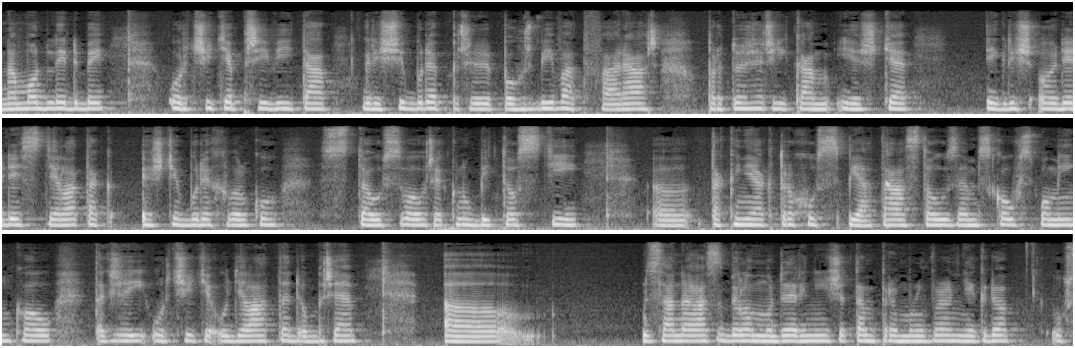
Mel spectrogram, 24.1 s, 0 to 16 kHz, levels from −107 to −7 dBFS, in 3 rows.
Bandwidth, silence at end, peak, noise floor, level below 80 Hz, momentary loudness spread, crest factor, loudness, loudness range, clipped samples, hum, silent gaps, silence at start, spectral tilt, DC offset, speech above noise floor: 12 kHz; 0 s; -6 dBFS; -51 dBFS; -50 dBFS; 8 LU; 20 dB; -25 LUFS; 2 LU; under 0.1%; none; none; 0 s; -5.5 dB/octave; under 0.1%; 26 dB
